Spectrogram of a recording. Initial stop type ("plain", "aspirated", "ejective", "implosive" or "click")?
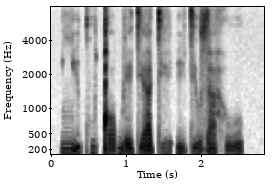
aspirated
